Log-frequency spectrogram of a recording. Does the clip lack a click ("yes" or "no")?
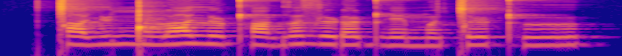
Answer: no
